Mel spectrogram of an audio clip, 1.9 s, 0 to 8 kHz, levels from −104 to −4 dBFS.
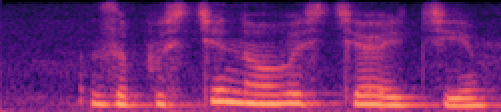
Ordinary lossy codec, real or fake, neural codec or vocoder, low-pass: AAC, 48 kbps; real; none; 7.2 kHz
